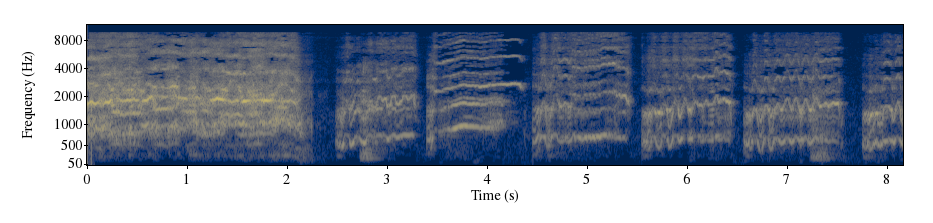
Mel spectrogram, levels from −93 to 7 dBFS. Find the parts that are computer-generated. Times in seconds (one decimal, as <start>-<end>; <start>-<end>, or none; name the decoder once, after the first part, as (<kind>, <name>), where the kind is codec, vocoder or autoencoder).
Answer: 0.0-3.5 (autoencoder, DAC-VAE); 5.1-6.2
